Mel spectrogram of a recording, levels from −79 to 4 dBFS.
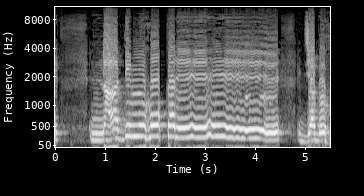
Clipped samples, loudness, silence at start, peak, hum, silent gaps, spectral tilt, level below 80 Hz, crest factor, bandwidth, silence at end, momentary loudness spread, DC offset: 6%; -5 LUFS; 0 s; 0 dBFS; none; none; -5 dB/octave; -40 dBFS; 6 dB; 11 kHz; 0 s; 8 LU; under 0.1%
